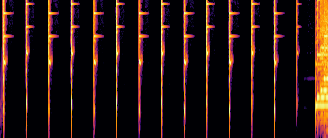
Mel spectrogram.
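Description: Quiz countdown timer's ticking sound effect: short, sharp ticks, evenly spaced at a little over two a second.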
